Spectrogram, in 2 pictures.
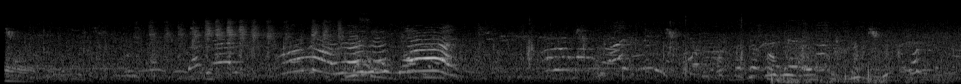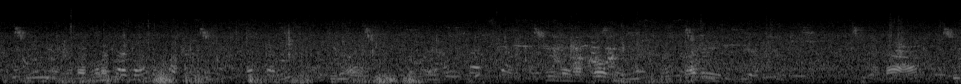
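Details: Meerkats (Suricata suricatta) at Opole Zoo give rapid, high chirping peeps, with human voices chattering in the background.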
